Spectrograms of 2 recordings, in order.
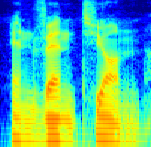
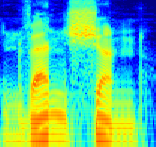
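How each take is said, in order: First: The ending is said as separate 'tee-on' sounds. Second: The ending is said as a single 'shun' sound. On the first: The speaker calls it wrong. "you don't say tion" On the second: The speaker calls it right. "it's pronounced as shun"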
